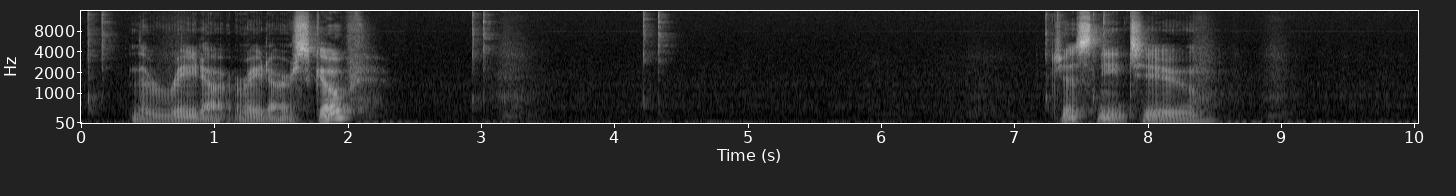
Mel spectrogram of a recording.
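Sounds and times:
computer mouse clicks: 0.0 - 0.3, 2.9 - 3.3, 4.2 - 4.5.

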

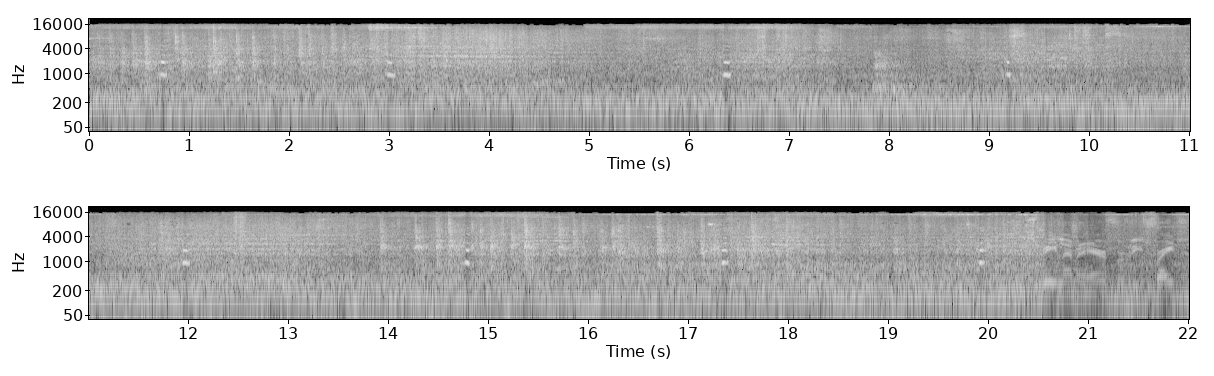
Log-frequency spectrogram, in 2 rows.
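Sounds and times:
train wheels clattering on rails: 0.0 - 22.0.

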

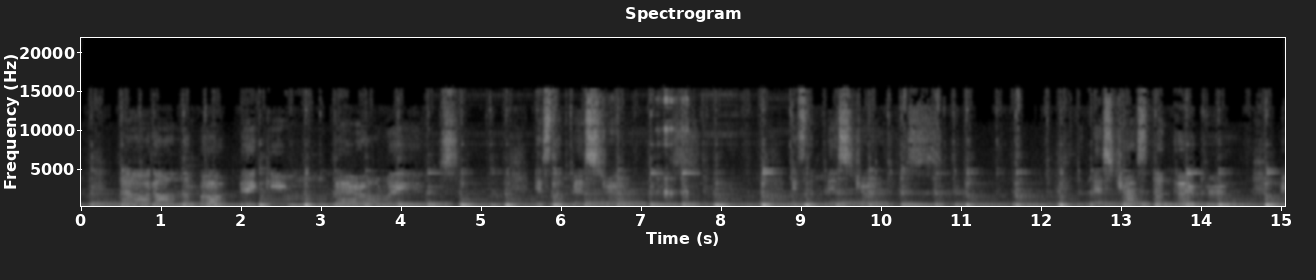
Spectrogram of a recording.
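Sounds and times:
plucked-string tune with steady beat: 0.0 - 15.0.

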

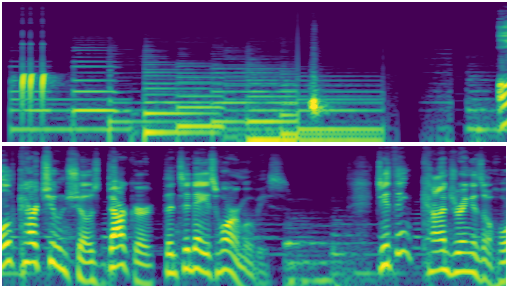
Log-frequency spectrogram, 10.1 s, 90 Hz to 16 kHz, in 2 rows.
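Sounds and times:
cartoon pops: 0.2 - 0.5.

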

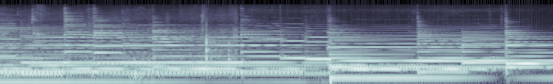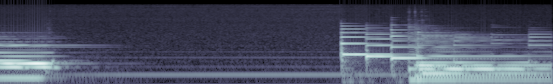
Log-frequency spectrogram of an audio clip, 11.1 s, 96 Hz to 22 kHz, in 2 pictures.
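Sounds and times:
keyboard chords: 0.0 - 6.6, 9.0 - 11.0
quiet steady hum: 0.0 - 11.0.

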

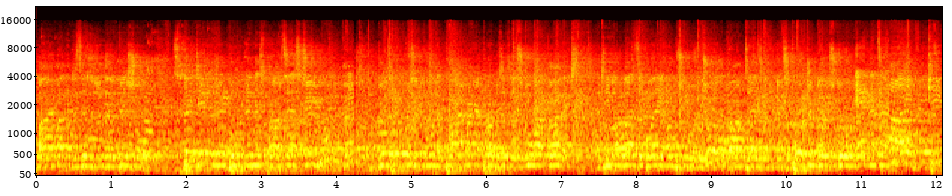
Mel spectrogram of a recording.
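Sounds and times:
people talking in echoing gym: 0.0 - 12.0.

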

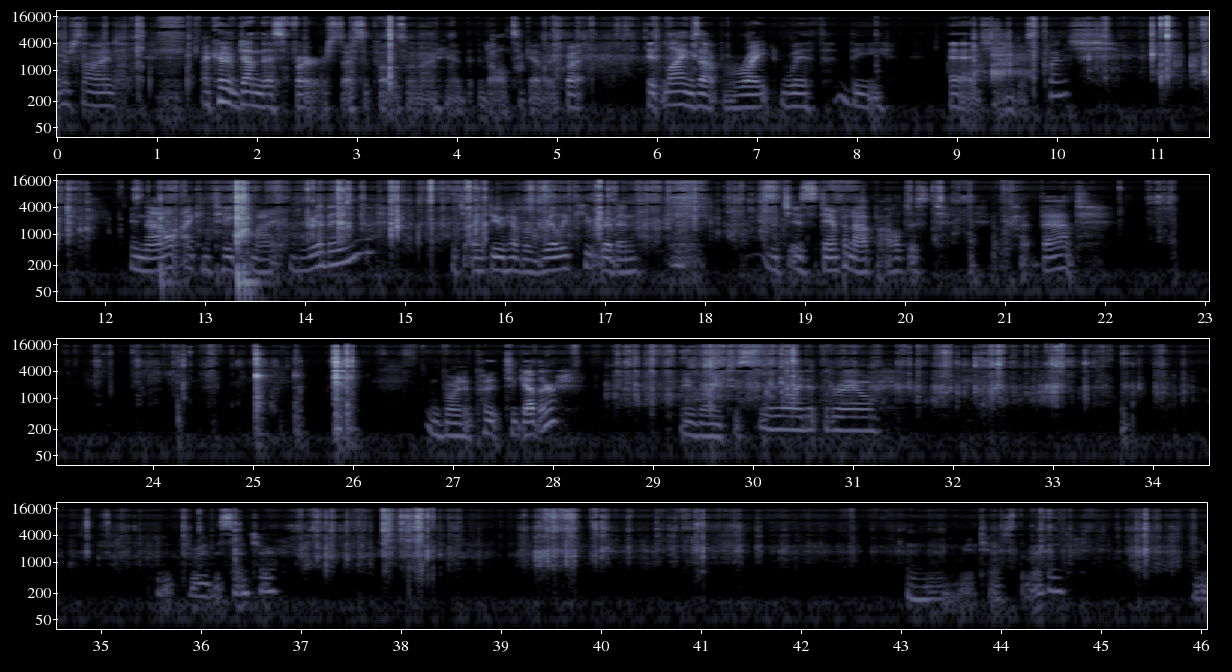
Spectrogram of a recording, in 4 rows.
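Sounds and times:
ribbon rustling: 10.5 - 19.4, 28.4 - 35.6.

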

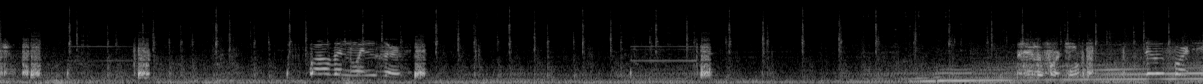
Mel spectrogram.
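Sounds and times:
engine and road noise: 0.0 - 12.0.

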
